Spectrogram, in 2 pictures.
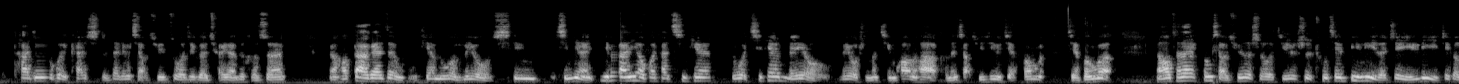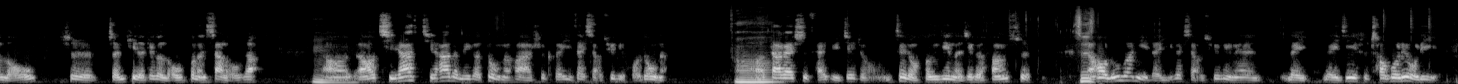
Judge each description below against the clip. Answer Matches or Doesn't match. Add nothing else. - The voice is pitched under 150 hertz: Doesn't match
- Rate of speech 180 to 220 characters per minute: Doesn't match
